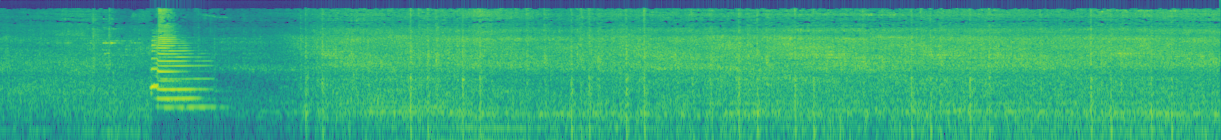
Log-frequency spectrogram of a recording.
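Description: A short, loud blast of a train horn about two seconds in, then a diesel-hauled passenger train passing close by: a steady rumble of coaches with wheels clacking over the rail joints.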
